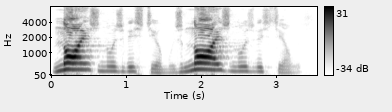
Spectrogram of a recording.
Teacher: Os dois são monossílabos, os dois têm uma sílaba só que o primeiro é tônico, nós. O outro é nós, é átono.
